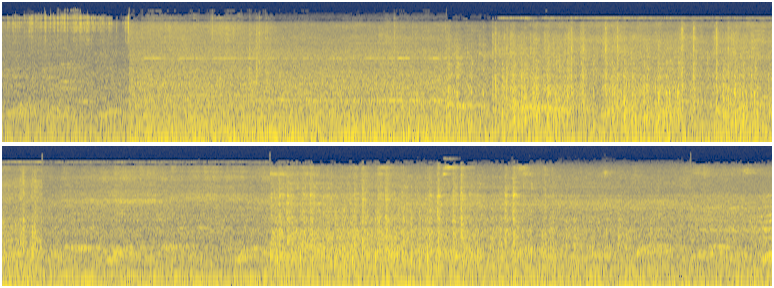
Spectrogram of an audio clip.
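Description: A train running through a station's rail yard, heard against steady city background noise; the sound changes abruptly several times, and a faint steady whine sounds for a few seconds early on.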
